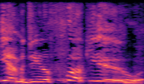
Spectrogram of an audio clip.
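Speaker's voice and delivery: acted very high-pitched, slow, tipsy drunken rant. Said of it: "maybe a little intoxicated".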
